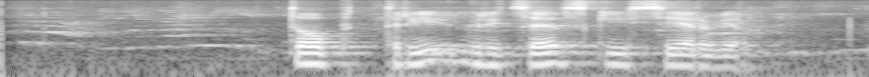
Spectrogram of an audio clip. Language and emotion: Russian, neutral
